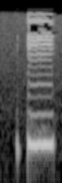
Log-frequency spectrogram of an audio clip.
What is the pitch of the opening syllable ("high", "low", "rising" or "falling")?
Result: high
